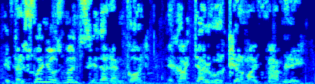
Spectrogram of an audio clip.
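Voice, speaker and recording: An actor playing a frightened cartel captive in a video game, urgent and pleading. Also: male voice, on the high side, big pitch swings, fast, vocal fry. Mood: desperate. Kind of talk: dramatic video game cutscene acting. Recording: loud noise around the voice.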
